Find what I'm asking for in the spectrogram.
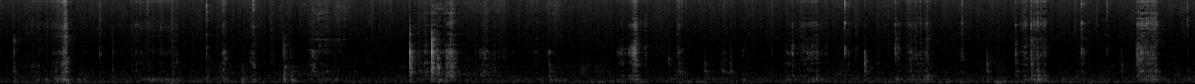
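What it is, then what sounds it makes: Dry bar soap. A chisel-like metal knife slices a solid bar of dry orange soap lying on a wooden board in shallow strokes. Each cut gives a short, dry, rasping scrape with brief crisp clicks at an uneven pace, against a quiet background.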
